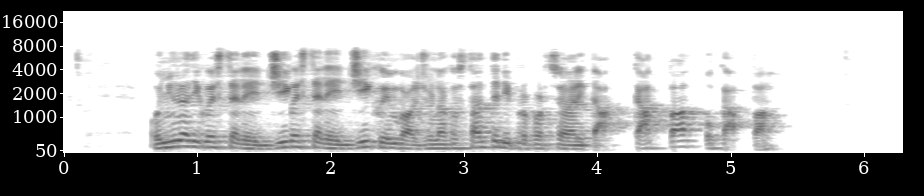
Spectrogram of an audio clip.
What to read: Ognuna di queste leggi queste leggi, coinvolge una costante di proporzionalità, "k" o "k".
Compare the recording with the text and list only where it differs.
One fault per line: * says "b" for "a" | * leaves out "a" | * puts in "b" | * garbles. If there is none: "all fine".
all fine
